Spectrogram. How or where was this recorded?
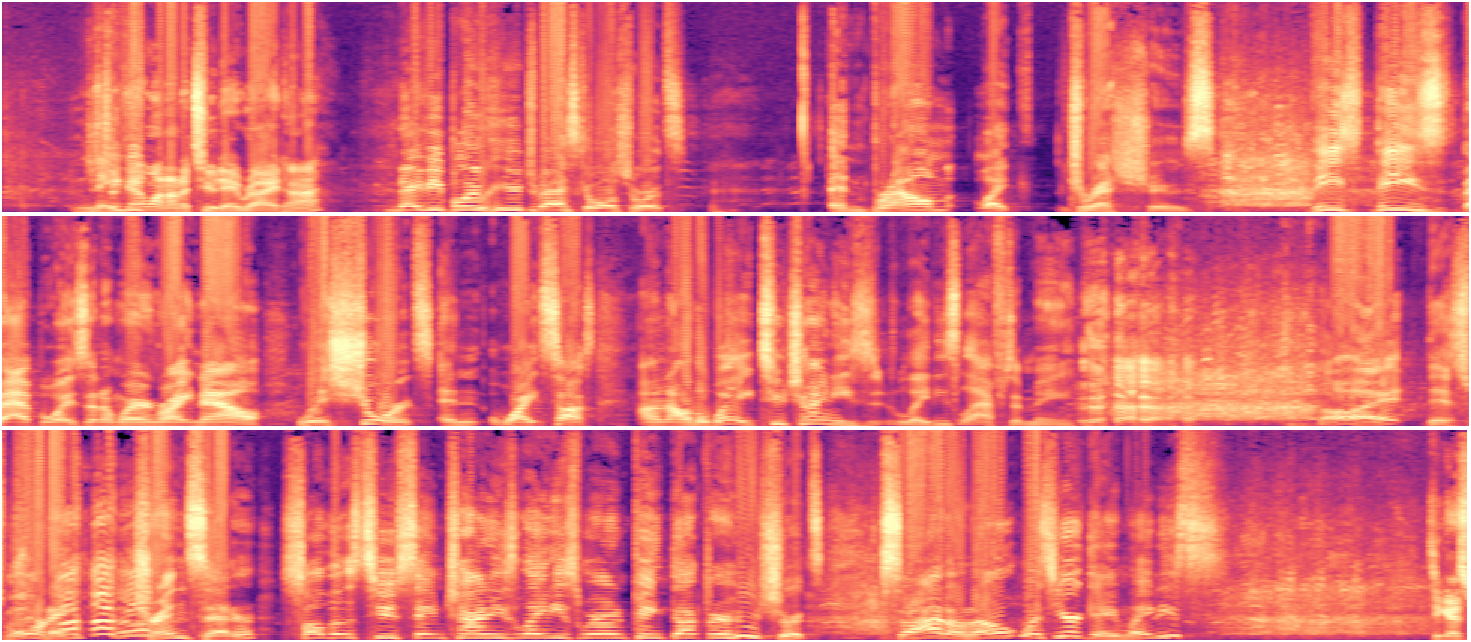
live audience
